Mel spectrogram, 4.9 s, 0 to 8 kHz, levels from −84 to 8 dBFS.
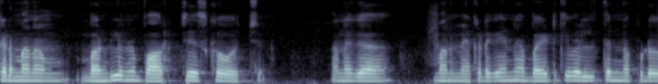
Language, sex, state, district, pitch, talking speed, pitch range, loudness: Telugu, male, Andhra Pradesh, Srikakulam, 135 Hz, 135 wpm, 130-140 Hz, -19 LUFS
